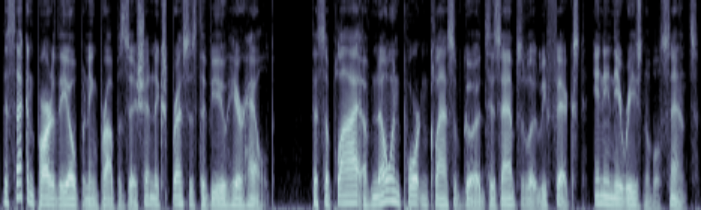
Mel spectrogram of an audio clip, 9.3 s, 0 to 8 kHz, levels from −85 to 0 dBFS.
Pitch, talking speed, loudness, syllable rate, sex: 95 Hz, 175 wpm, -21 LUFS, 5.7 syllables/s, male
